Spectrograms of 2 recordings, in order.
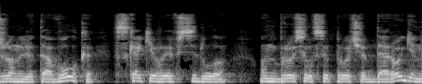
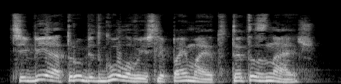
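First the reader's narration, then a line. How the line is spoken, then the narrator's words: Nervous laugh. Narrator (Russian): жаба нервно хохотнул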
